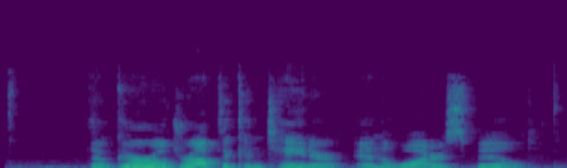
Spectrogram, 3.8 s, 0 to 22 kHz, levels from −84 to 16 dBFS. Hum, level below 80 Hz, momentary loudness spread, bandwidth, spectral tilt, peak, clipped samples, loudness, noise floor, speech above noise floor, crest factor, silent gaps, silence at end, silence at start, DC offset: none; -58 dBFS; 11 LU; 12.5 kHz; -6 dB/octave; -14 dBFS; under 0.1%; -32 LUFS; -55 dBFS; 24 dB; 18 dB; none; 0.3 s; 0.1 s; under 0.1%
